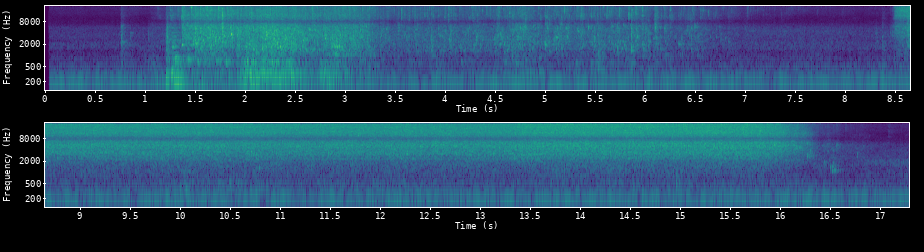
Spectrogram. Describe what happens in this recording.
The phone was placed in a fixed position. I turned on running water and then flushed the toilet. Both sounds are clearly audible.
